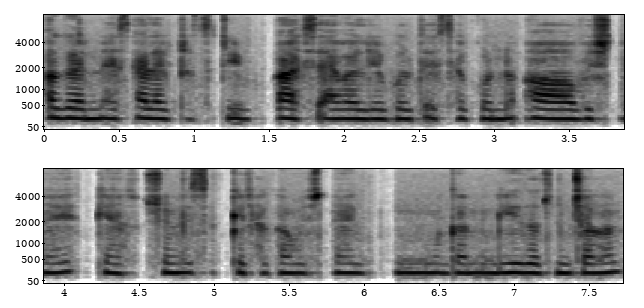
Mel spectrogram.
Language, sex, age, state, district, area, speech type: Kashmiri, female, 30-45, Jammu and Kashmir, Anantnag, rural, spontaneous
